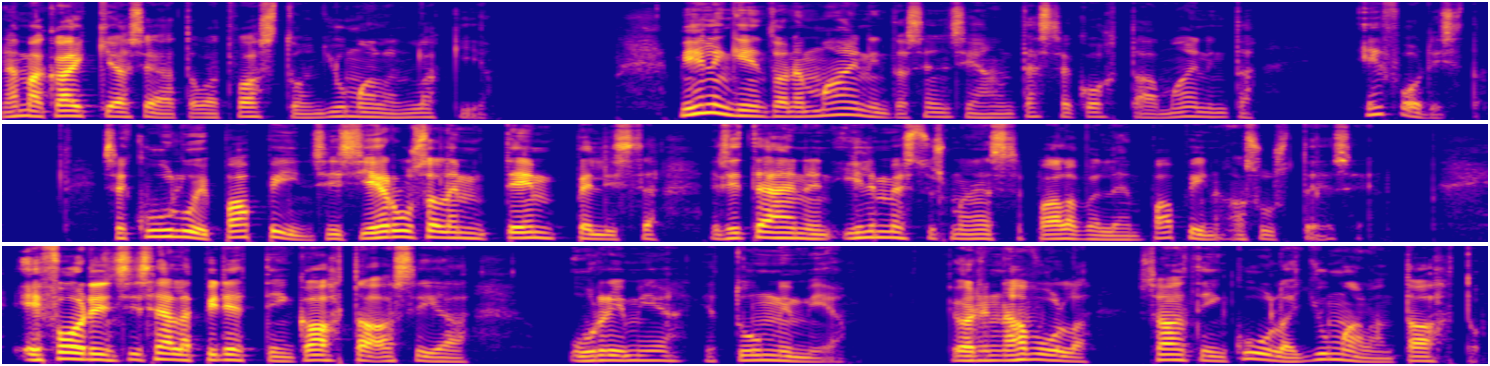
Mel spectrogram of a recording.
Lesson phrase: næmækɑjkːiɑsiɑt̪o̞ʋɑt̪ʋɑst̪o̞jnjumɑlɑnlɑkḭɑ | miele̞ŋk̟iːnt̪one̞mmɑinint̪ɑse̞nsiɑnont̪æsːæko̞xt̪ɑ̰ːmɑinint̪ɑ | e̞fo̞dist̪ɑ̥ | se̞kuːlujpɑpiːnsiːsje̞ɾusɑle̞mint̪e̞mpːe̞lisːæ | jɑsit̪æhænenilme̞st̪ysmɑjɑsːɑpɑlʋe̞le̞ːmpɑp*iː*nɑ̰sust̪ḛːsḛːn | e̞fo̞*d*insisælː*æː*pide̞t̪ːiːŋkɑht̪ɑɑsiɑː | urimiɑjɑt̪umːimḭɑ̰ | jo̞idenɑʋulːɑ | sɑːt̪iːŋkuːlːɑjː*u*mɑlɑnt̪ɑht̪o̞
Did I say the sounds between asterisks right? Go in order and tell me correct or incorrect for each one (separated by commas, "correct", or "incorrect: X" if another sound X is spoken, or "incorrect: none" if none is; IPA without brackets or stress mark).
incorrect: i, correct, incorrect: æ, correct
